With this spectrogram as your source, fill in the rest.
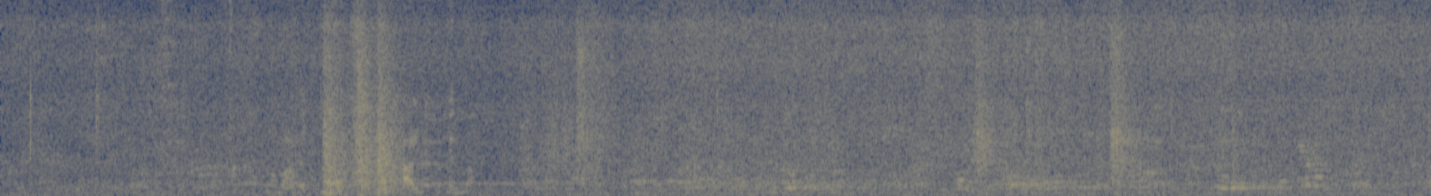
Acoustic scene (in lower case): cafe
